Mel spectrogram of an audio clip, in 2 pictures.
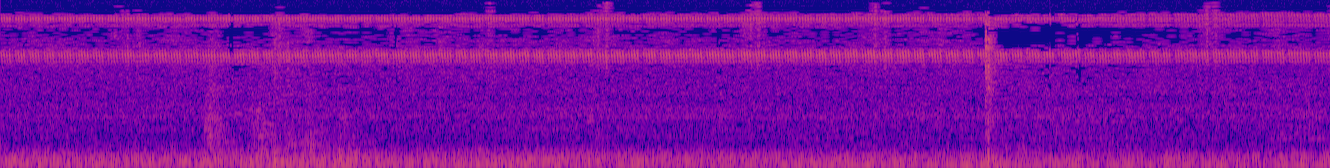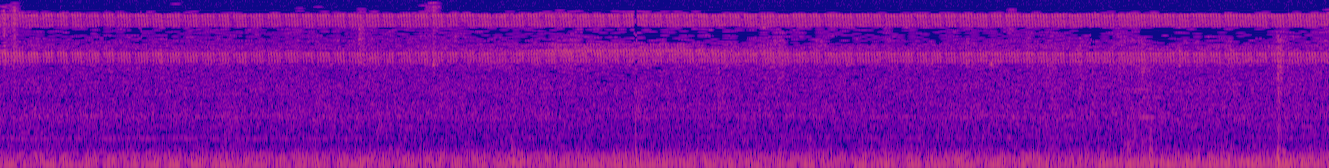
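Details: A continuous shrill cricket chorus forming an even, ringing tone that never pauses, set against heavy low-frequency rumble and a few faint clicks.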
